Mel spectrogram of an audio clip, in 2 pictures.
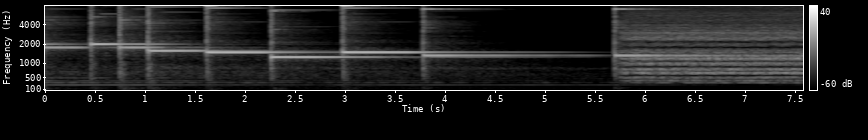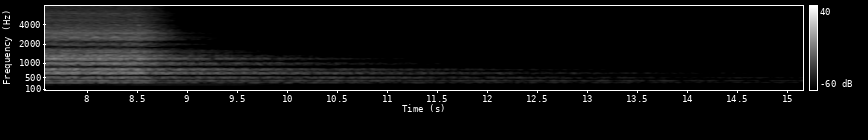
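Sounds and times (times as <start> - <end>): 
music box: 0.0 - 7.9.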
